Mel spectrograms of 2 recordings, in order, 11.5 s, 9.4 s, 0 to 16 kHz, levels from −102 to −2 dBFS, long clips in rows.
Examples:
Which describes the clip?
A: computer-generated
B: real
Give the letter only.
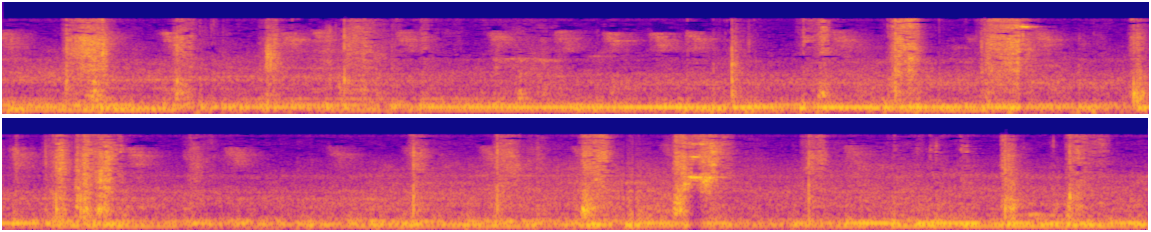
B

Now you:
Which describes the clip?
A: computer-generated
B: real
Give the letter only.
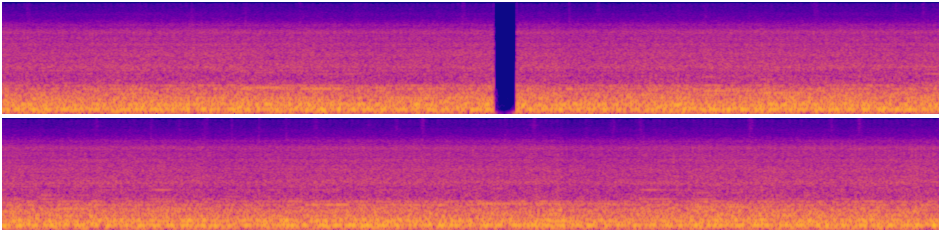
B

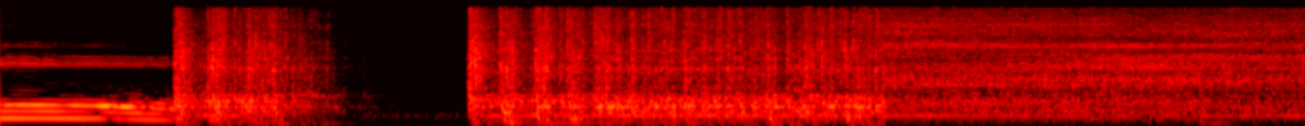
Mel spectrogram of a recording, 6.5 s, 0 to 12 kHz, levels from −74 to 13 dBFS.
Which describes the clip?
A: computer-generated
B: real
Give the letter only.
B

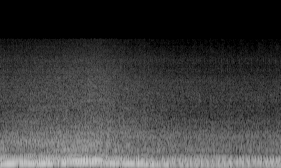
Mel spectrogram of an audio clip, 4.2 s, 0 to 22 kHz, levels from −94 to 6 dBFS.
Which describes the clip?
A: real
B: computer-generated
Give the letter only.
B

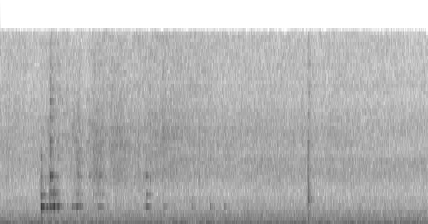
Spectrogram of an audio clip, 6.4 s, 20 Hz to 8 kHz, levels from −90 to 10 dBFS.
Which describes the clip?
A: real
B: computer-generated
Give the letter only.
A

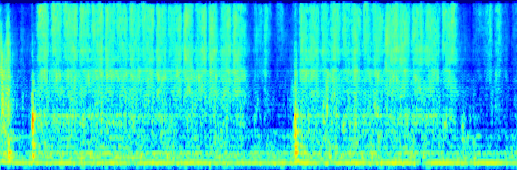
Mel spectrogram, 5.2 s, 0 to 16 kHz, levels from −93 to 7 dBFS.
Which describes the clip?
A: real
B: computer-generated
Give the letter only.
B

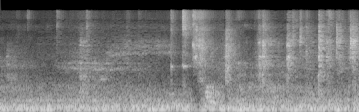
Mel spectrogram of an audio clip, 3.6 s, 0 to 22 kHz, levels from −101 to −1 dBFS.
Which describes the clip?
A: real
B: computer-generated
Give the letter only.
B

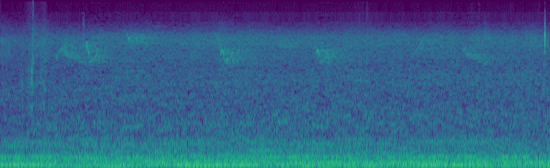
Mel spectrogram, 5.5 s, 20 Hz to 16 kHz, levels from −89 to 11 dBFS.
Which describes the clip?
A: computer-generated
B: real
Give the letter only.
B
